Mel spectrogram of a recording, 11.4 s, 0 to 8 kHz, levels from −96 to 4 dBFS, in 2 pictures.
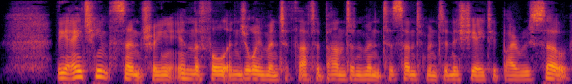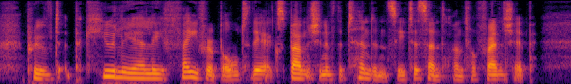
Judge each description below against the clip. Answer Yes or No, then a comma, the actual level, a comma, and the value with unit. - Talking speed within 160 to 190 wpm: No, average, 140 wpm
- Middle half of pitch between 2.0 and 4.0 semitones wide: Yes, average, 3.0 semitones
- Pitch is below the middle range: Yes, low, 115 Hz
